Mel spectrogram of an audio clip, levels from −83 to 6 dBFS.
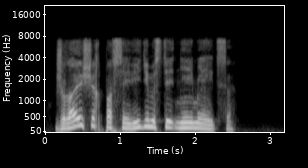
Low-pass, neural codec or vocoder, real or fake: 7.2 kHz; codec, 16 kHz, 2 kbps, FunCodec, trained on Chinese and English, 25 frames a second; fake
